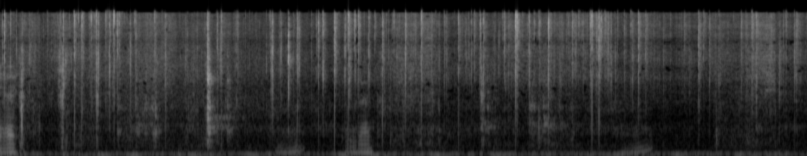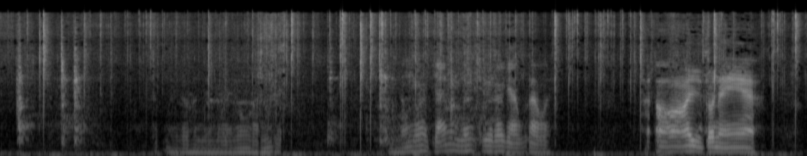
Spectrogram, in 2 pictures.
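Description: Rapid, irregular crackling and crinkling clicks from handling salt-crusted grilled tilapia on a hot charcoal grill and laying them on banana leaves. The clicks are densest in the first few seconds and thin out later.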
